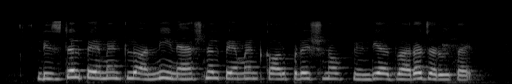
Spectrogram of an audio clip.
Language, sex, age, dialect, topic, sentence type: Telugu, female, 18-24, Utterandhra, banking, statement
